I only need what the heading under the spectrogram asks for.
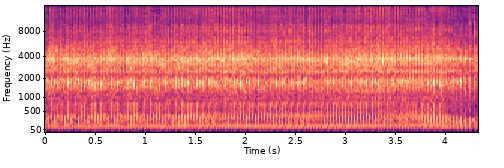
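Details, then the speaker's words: Echo PB-210e two-stroke leaf blower after spark plug connector repair and carburetor high and idle mixture adjustment: even steady buzz at constant speed without stumbles or surging; running really well. "All right, I feel pretty good about that. That's running really well."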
